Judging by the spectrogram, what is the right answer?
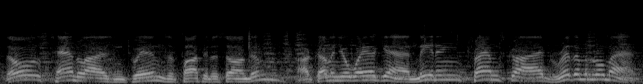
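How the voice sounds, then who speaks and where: Dull 1930s radio recording, higher-voiced American announcer. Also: male voice, expressive, moderate pace, over loud music. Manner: formal, polished scripted delivery. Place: radio studio.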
